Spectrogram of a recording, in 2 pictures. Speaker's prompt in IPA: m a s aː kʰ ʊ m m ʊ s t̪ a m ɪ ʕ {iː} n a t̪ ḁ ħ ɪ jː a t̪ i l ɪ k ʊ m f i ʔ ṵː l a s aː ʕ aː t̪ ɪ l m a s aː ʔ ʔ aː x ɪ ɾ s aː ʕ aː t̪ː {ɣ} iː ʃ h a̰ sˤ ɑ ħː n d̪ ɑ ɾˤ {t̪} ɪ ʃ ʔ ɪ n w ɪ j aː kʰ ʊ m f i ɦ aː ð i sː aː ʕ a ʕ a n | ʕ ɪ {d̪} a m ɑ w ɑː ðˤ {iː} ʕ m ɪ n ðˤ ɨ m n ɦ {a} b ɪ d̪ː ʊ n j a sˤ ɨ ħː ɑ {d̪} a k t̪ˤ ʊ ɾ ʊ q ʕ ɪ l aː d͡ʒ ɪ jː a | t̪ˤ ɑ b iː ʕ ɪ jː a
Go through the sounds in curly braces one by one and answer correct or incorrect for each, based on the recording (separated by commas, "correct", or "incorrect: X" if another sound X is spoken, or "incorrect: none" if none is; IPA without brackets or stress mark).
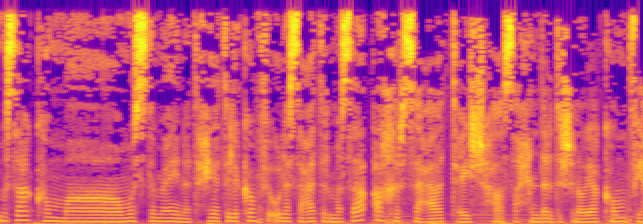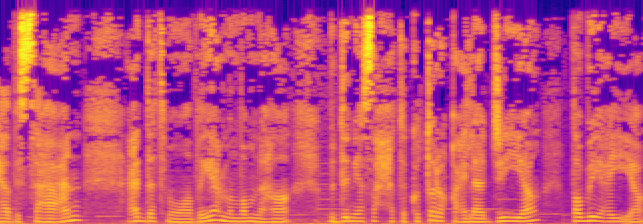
correct, incorrect: ʕ, incorrect: d̪, incorrect: d̪ː, correct, correct, incorrect: t̪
